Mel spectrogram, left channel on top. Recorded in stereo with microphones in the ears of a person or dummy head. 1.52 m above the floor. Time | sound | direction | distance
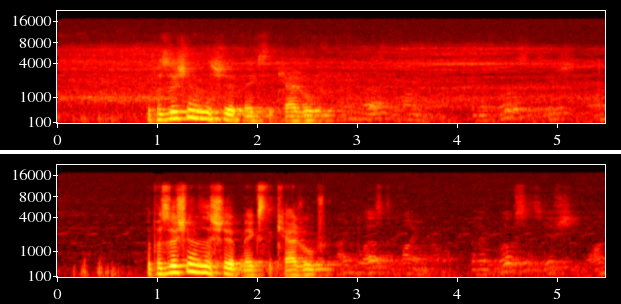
0.9 | a man speaking | 45° right (ahead or behind) | 0.6 m
2.8 | a man speaking | 70° right (ahead or behind) | 7 m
